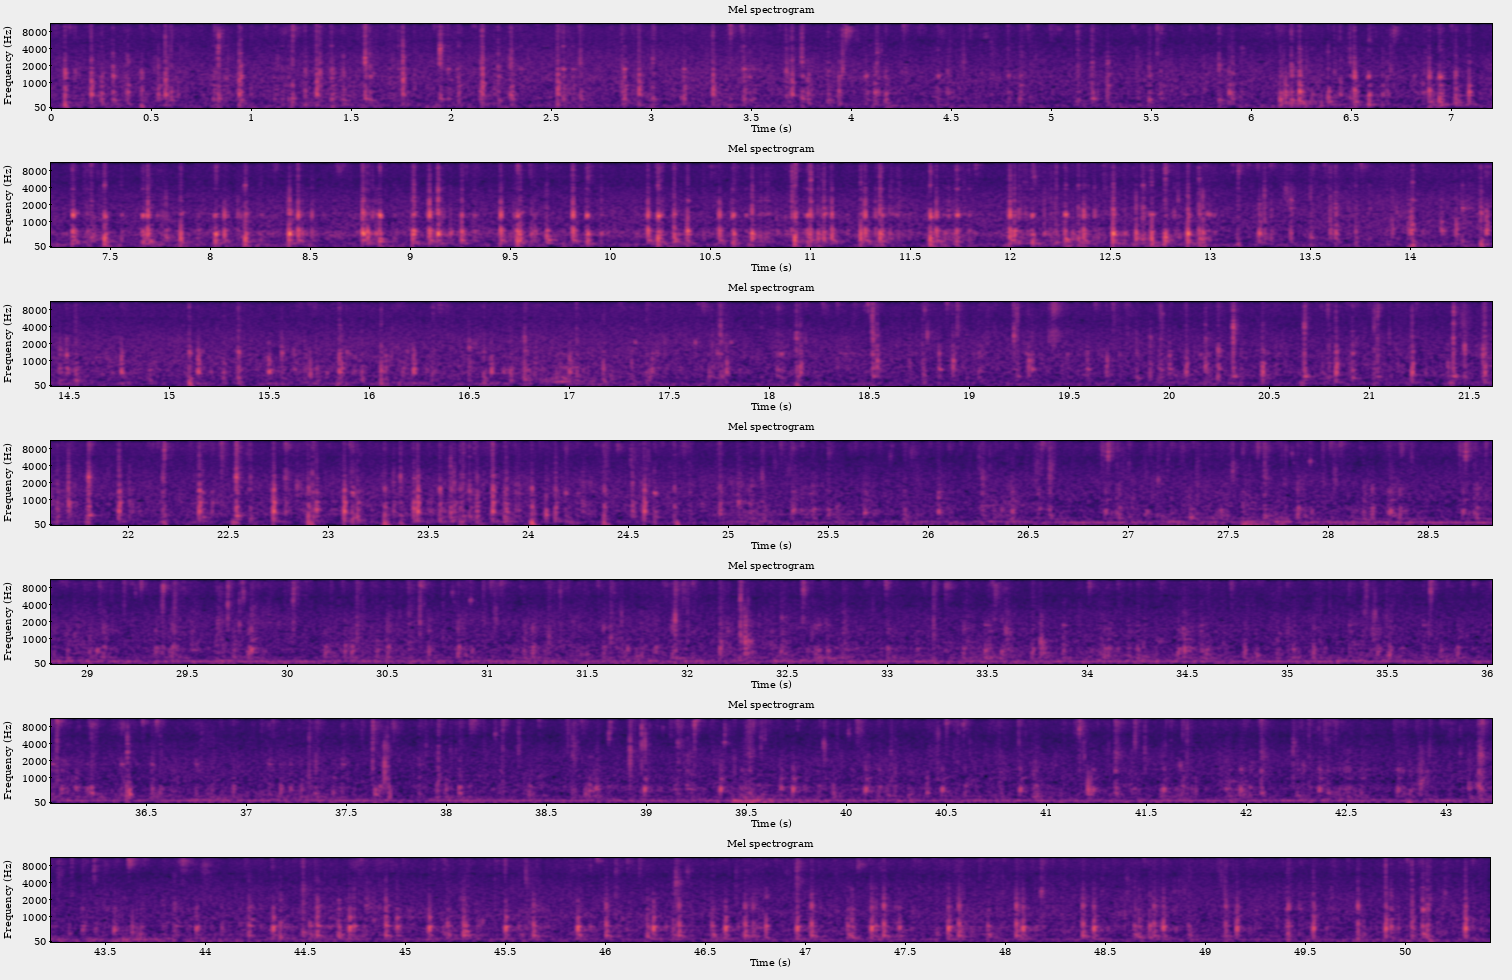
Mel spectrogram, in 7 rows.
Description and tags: Rain dropping on various textures, recorded with a Zoom H5.
dropping, weather, drops, wet, texture, rain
